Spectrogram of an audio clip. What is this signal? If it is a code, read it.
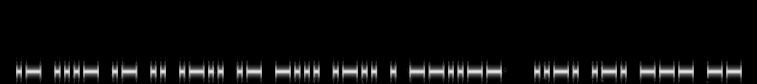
Morse code, heard as a keyed tone, about 25 wpm, 600 Hz. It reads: AVAILABLE, FROM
